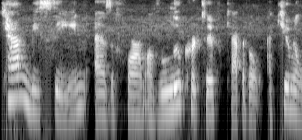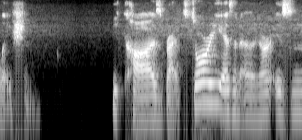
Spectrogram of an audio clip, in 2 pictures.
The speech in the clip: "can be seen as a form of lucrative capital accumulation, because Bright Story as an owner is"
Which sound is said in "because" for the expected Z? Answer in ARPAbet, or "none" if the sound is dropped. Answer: Z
